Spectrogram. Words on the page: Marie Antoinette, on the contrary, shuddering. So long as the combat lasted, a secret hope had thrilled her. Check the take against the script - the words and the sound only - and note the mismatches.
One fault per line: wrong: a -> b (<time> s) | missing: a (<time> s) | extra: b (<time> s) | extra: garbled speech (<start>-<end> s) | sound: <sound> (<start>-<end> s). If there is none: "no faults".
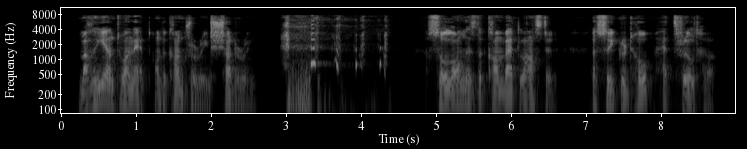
sound: laugh (2.9-4.5 s)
